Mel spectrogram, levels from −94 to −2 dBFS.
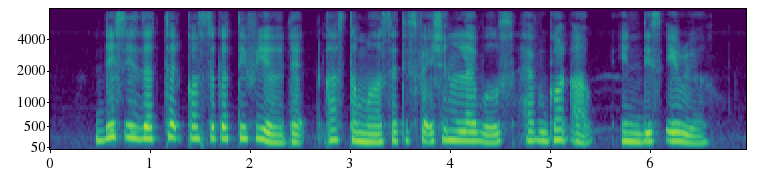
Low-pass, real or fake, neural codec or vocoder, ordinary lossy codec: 7.2 kHz; real; none; MP3, 64 kbps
